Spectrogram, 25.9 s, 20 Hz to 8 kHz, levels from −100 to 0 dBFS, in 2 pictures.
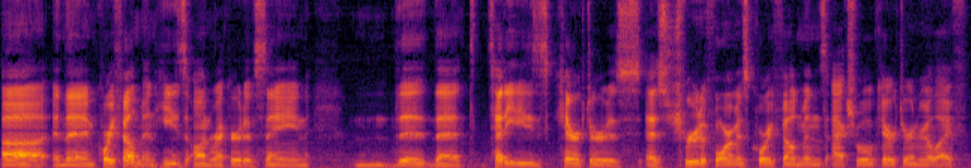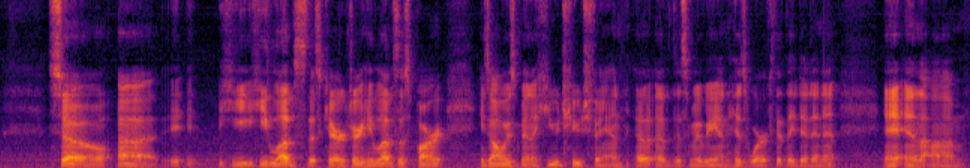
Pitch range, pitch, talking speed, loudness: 85-95 Hz, 90 Hz, 145 wpm, -30 LUFS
